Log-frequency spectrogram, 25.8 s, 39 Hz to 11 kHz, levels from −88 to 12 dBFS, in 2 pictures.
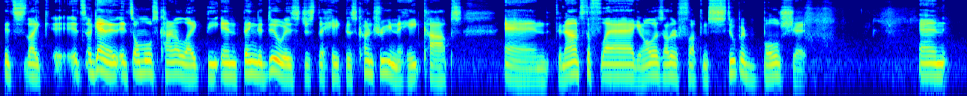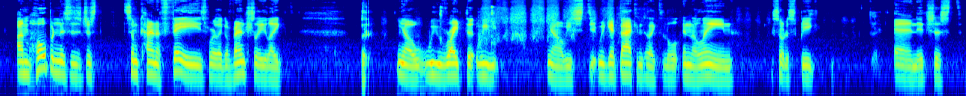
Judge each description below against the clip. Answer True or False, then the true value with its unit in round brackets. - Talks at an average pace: True (175 wpm)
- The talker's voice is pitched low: True (130 Hz)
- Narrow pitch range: False (3.3 semitones)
